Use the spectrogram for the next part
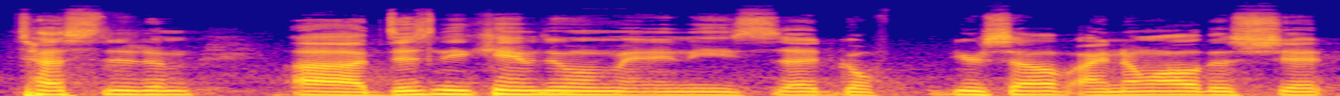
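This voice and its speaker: A man's voice: a little high, flat delivery, moderate pace, clear, resonant tone. A man in a debate stating his views emphatically. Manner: emphatic, declarative. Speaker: debate participant. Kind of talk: debate argument.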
